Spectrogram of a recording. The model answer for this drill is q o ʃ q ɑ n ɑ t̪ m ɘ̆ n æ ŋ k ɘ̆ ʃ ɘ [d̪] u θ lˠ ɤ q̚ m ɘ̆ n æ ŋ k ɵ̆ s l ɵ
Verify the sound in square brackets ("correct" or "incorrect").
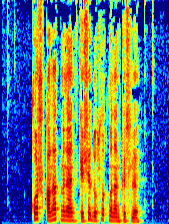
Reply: correct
